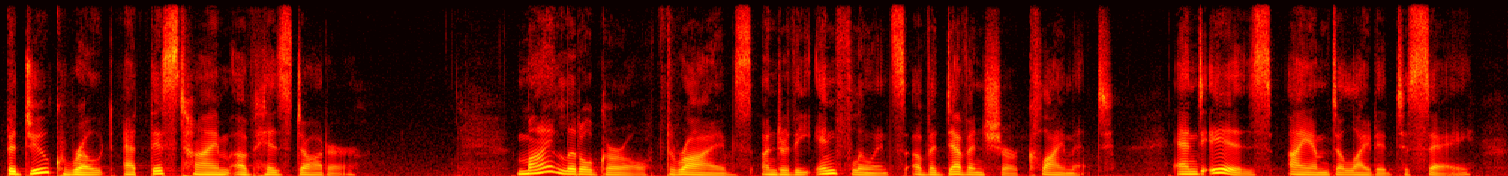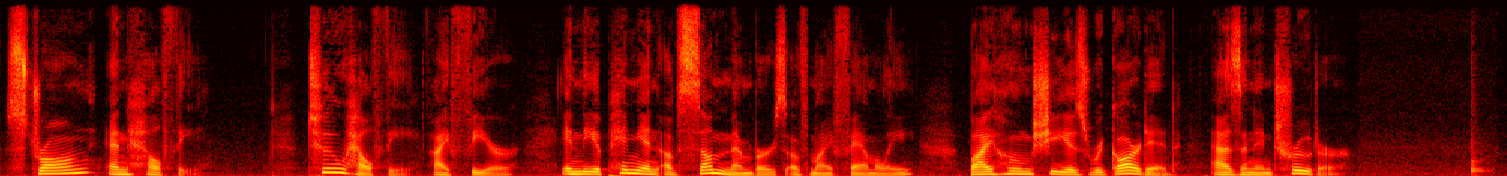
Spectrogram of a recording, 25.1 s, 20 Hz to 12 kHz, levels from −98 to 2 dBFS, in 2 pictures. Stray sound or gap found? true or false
true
